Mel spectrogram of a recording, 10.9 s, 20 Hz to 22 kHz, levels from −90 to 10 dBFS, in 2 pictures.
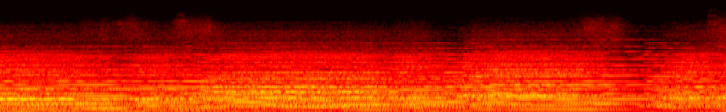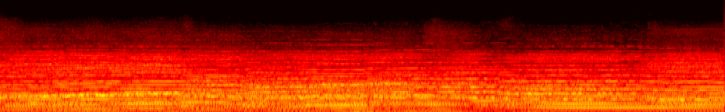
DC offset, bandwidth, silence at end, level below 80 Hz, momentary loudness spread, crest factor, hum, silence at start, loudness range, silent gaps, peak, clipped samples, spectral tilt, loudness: under 0.1%; 12.5 kHz; 0 s; -46 dBFS; 4 LU; 14 dB; none; 0 s; 2 LU; none; -14 dBFS; under 0.1%; -7 dB/octave; -28 LUFS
